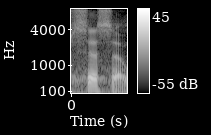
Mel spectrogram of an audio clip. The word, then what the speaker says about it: CISA: There's always a debate about is it CISA or CISA or CISA, so CISA is the correct pronunciation.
